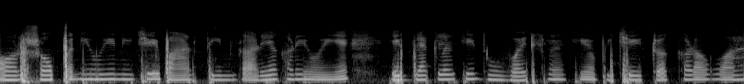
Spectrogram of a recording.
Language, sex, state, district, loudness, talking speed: Hindi, female, Punjab, Kapurthala, -27 LUFS, 195 wpm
